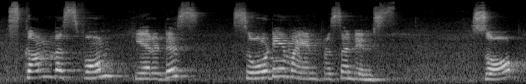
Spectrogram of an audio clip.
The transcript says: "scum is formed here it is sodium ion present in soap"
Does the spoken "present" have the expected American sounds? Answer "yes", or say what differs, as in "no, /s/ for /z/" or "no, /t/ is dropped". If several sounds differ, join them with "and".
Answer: no, /s/ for /z/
